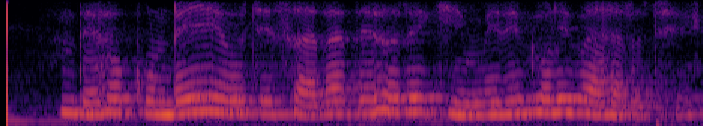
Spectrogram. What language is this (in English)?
Odia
